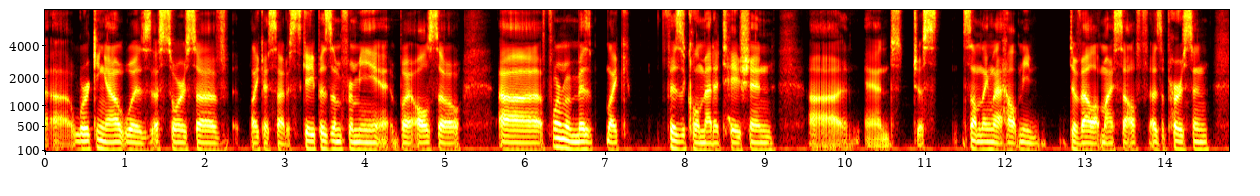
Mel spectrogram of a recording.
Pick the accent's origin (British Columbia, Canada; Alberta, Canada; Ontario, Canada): British Columbia, Canada; Kelowna; also born or lived in Burnaby, British Columbia; I moved into Kelowna, um, as a, as an older child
